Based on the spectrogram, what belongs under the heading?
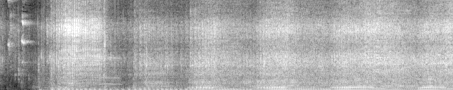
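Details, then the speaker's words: Suzuki Smash motorcycle, which would not run without a battery; with the battery refitted and tightly connected it cranks and fires right away, then settles into a steady, lightly loping idle; normal start and idle because the battery is good. "Oke teman-teman ini bisa dilihat ya motornya normal-normal saja karena akinya itu normal"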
